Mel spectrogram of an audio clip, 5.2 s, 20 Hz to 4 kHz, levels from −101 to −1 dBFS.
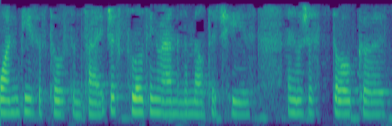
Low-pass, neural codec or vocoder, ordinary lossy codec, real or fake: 3.6 kHz; vocoder, 44.1 kHz, 128 mel bands every 512 samples, BigVGAN v2; MP3, 16 kbps; fake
